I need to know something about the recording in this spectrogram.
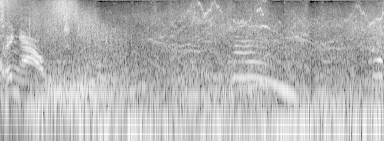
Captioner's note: crystal whirring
